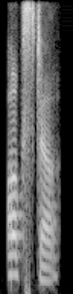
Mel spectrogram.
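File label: "oxter", Indian English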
